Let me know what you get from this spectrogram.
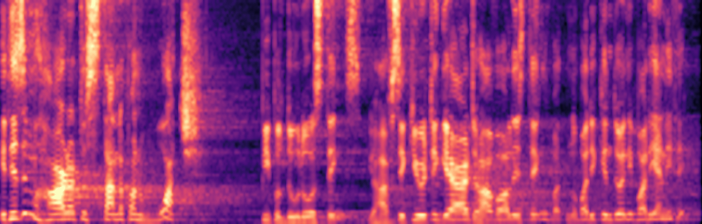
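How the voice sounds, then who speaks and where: A man from Guyana, a temple priest, giving an earnest, emphatic devotional sermon with frequent pauses. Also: a little high. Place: temple hall. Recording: echoey temple hall.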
